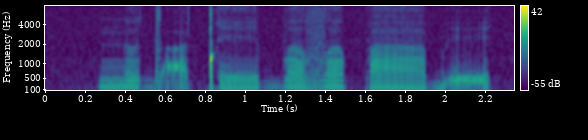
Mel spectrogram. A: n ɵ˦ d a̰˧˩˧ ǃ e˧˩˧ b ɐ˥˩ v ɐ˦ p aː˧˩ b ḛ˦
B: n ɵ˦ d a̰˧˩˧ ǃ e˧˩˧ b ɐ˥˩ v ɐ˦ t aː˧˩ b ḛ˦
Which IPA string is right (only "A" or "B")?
A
